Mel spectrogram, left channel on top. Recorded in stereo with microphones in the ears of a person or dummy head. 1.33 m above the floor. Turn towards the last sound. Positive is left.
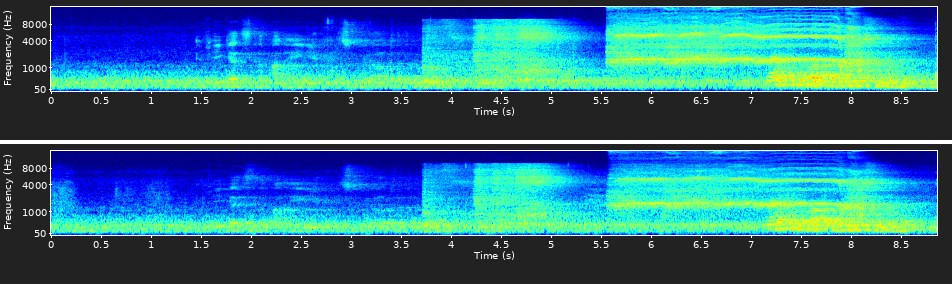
turn(degrees=15)  # may be behind; listen again after turning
